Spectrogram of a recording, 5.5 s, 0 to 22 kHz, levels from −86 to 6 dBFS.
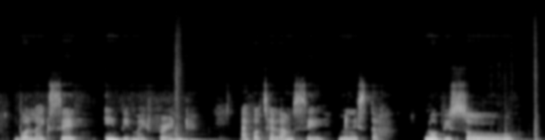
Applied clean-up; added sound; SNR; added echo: classical method log-MMSE.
